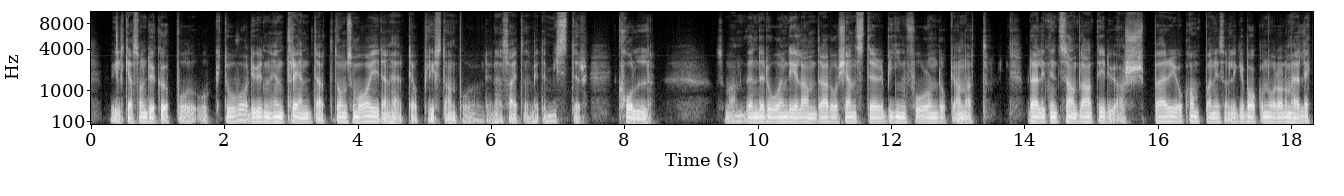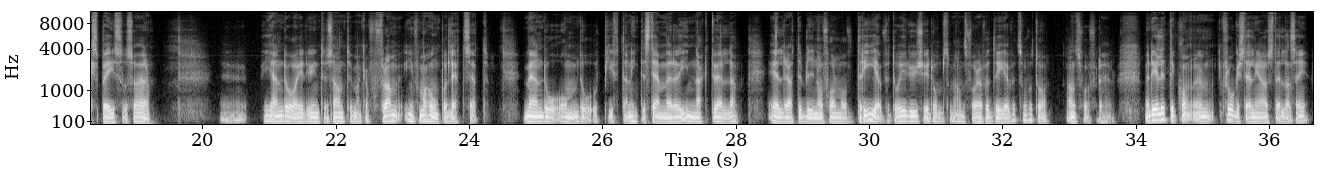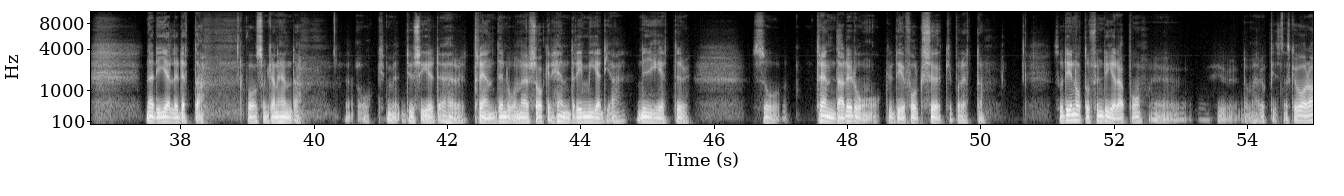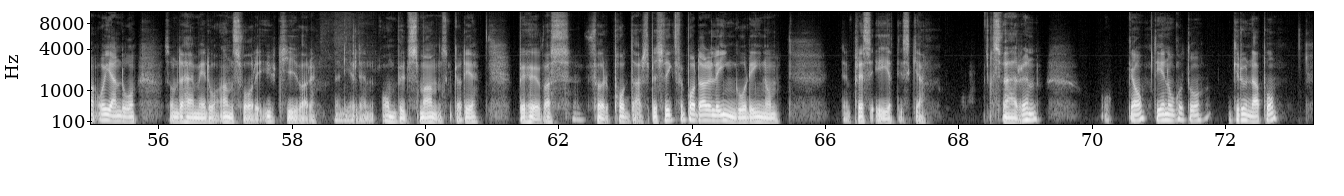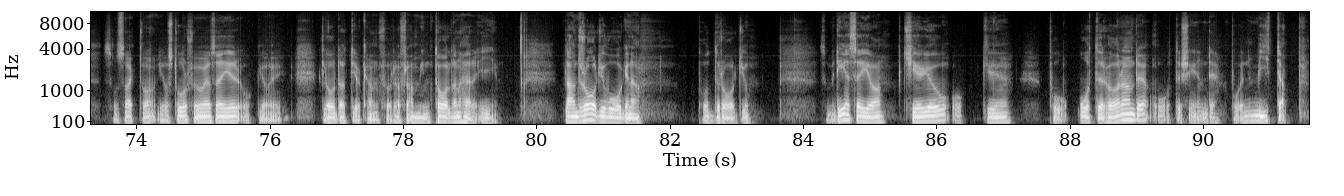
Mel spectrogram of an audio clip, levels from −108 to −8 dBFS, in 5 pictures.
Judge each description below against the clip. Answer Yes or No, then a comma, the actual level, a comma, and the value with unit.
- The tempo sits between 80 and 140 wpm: No, average, 160 wpm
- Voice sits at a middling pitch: No, low, 100 Hz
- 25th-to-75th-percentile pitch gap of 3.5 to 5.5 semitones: No, average, 3.1 semitones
